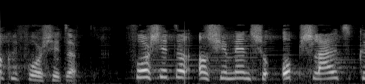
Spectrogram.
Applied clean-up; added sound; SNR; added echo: neural separator model SepFormer DNS4.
